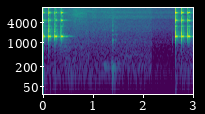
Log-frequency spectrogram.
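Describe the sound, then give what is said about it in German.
A classic alarm clock ringtone: three quick, bright electronic beeps, a pause of about two seconds, then another burst of four beeps, crisp and fairly loud with nothing else around them. “Das klingt wie so ein klassischer Wecker, ne?”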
